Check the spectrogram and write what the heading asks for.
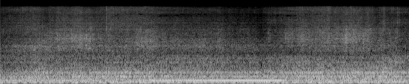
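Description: Trailer-mounted leaf vacuum running at a steady drone, with a constant low hum, while its wide suction hose draws up leaves from a lawn.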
